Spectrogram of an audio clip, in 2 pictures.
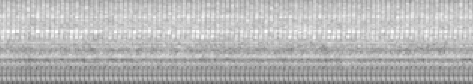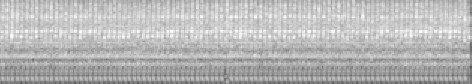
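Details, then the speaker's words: Old gasoline generator revived after fuelling and freeing a stuck governor: steady, even idle thump at constant speed with no hunting or surging; runs properly and puts out voltage in the proper range; normal governed idle. "it turns out not not too much of a Revival will it start all I had to do is put gas in it um fix a stuck Governor"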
